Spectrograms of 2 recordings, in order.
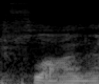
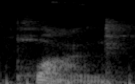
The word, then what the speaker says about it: flan: You'd pronounce it flan, F-L-A-N, but with a thick Filipino accent. It's plan, okay, P-L-A-N, because there's no F in Filipino, oddly enough.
